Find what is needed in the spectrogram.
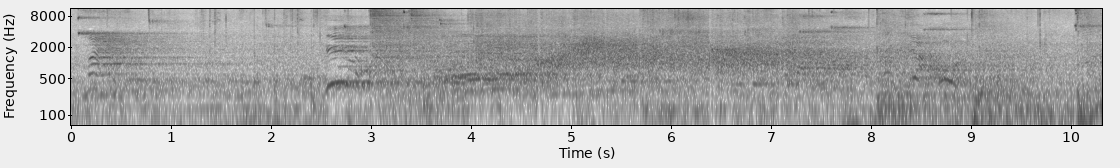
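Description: Basketball game sounds in an echoing sports hall: a ball bouncing on the court, and voices. Short squeaks come right at the start and again about two and a half seconds in.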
